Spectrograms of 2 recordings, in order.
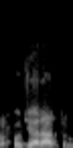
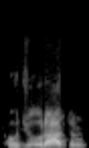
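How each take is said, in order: First: حجراتن with an "a" after the j; fatha on the middle letter. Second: حجوراتن with a "u" after the j; rounded middle vowel in حجوراتن; damma on the middle letter. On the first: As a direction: say حجراتن as hu-ja-raa-tun. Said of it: "اور فتح پڑھنا بھی ٹھیک ہے". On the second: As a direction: say حجوراتن as hu-ju-raa-tun. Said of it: "عین کلمے پر ضمہ پڑھنا بھی ٹھیک ہے". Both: Shown as a demonstration.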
